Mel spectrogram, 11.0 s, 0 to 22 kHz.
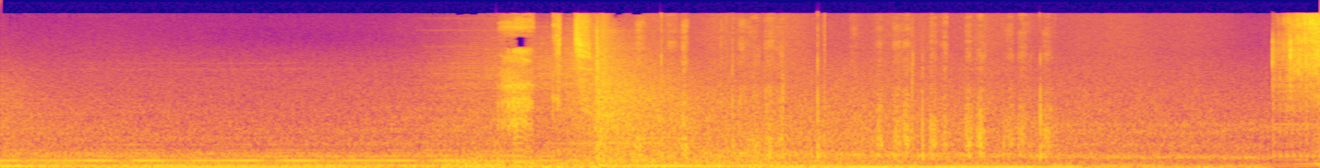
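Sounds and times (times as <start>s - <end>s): deep low drone: 0.0s - 7.8s.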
